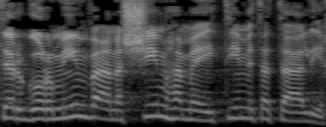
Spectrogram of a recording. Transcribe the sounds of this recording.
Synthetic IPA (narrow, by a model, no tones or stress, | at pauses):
t̪eʁɡo̞ʁmimveanaʃimɦameejt̪imet̪hat̪aːliχ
